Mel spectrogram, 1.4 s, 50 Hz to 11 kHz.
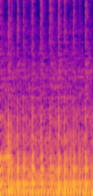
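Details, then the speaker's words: Honda NSR150R two-stroke on Enviro oil, still smoking: crisp, even pipe popping at about eight beats a second, steady and unbroken, a healthy idle. "Kalau masih coba nyalakan, nah, masih bunyi nguik, masih normal ya RC palemnya."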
